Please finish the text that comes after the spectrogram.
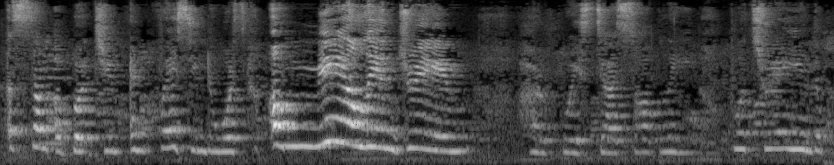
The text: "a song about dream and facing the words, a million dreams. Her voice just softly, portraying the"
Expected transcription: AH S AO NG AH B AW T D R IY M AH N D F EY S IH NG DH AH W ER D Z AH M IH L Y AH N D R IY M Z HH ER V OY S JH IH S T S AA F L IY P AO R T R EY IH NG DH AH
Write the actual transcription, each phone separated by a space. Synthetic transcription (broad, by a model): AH S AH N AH B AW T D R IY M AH N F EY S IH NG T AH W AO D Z AH M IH L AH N D R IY M HH ER V OY S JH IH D S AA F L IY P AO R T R EY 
